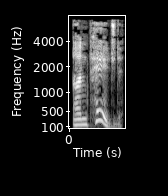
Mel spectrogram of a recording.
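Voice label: "unpaged", British English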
